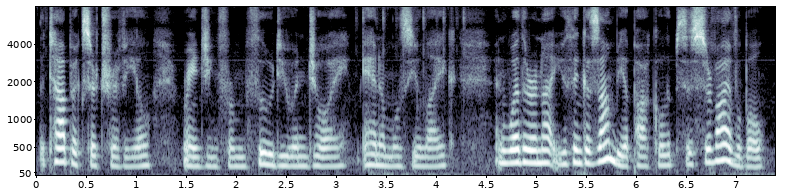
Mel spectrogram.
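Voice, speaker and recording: A woman's voice: fairly low pitch, fairly quick. A woman reading a visual novel aloud expressively, with playful, giggly reactions. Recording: music behind. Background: game music.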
